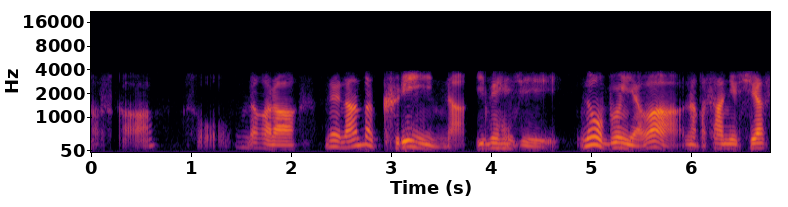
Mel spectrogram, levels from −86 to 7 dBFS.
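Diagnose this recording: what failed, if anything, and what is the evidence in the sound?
Codec stage: an AMR narrowband mobile codec throughout, with nothing above 3.6 kHz, a 200 Hz to 3.5 kHz line band, and heavy buzzy synthetic coding, which fits a low 6.7 kbps mode.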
